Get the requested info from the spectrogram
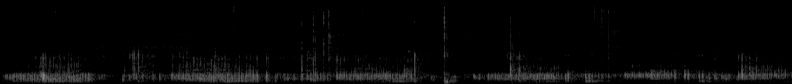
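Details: Happy domestic cat purring loudly: continuous low rumbling cycles of roughly one to two seconds, broken by several sharp clicks or knocks and short gaps.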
